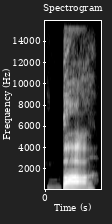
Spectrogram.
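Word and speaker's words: ب: is a little difference when we say ba so we use the wet part of our both lips like this repeat after me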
